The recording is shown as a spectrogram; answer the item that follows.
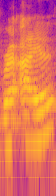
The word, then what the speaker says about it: Raihyah: Yes, so I would say fans, viewers, I just go by my first name, and it's pronounced Raihyah. If you have any struggles with that, think of Mariah, but Raihyah.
